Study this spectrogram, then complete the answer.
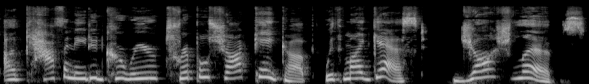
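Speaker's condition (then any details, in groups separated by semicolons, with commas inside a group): No condition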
